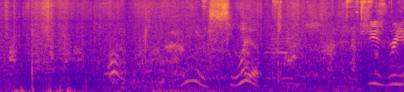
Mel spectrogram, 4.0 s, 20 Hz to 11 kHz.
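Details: Ellie Mae, a 13-month-old German Shepherd in board-and-train obedience work in Wilmington, North Carolina, reacting to other dogs: a run of high, arched whines and yips, each rising then falling, interrupted by a man giving commands and background rumble.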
